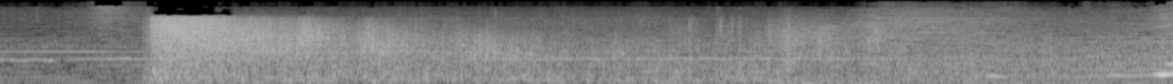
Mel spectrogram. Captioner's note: lightning bangs and thunder rumbles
